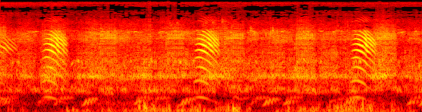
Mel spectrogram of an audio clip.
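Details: A Brazilian frog gives short, ringing, arched calls about every second and a half over a busy chorus.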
